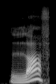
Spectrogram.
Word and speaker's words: laugh: Laugh about. So, what are you laughing about? Or don't laugh about that. Laugh. Lef. The American pronunciation would be lef.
